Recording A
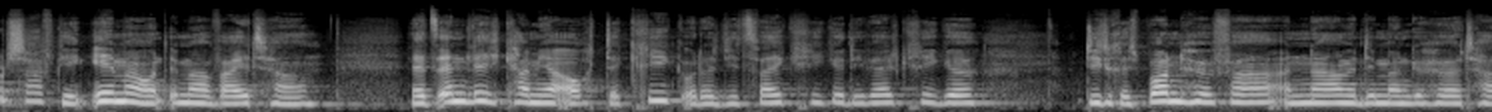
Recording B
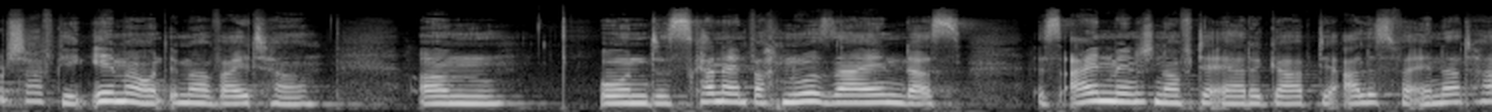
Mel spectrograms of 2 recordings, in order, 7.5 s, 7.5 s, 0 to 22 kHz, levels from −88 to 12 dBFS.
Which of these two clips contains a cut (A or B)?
B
